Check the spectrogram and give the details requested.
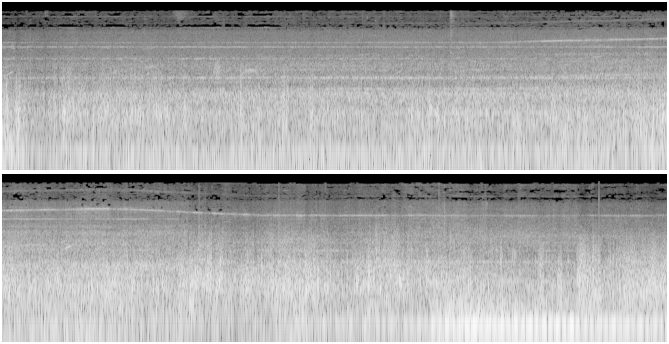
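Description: Pakistan Railways diesel-electric locomotive rolling through a station and passing close, with its train's wheels running on the rails. The deep engine hum grows louder as it draws level near the end, and a thin high whine rises and falls in pitch around the middle.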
